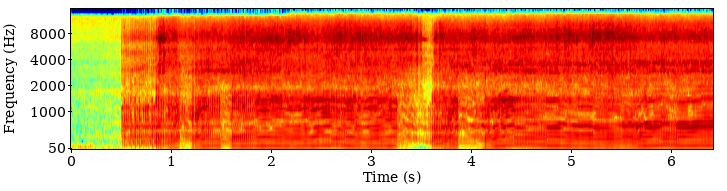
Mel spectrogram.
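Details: Pioneer 11-60 two-stroke chainsaw after years in storage, with the ignition points readjusted and sanded: it screams and bogs smoothly into wood, recovering revs cleanly; runs strong and healthy.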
